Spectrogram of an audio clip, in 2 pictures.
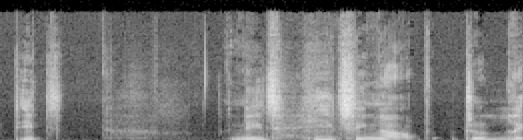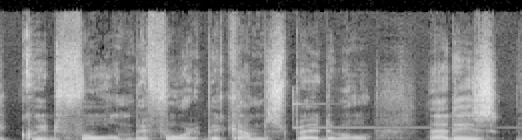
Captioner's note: phone 'pings'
